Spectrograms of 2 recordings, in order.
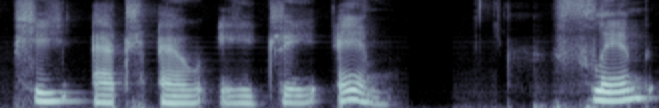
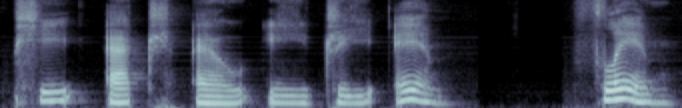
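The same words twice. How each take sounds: The two takes are said the same way.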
